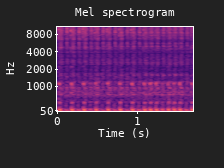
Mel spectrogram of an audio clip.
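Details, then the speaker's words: 1968 BSA Starfire single with starting trouble: engine won't hold idle on its own, throttle held by hand to stop stalling while the carburettor idle screw is turned up; even thumping about eight times a second just off idle. "Right, what I'm going to do now is, can you just hold the throttle so it doesn't stall? What I'm going to do is turn one of those screws up, which will give us an idle."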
